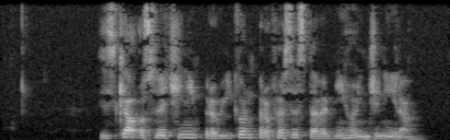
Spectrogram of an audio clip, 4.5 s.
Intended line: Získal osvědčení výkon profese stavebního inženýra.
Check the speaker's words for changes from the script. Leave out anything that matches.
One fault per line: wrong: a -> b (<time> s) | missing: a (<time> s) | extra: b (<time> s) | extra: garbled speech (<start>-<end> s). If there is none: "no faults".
extra: pro (2.0 s)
